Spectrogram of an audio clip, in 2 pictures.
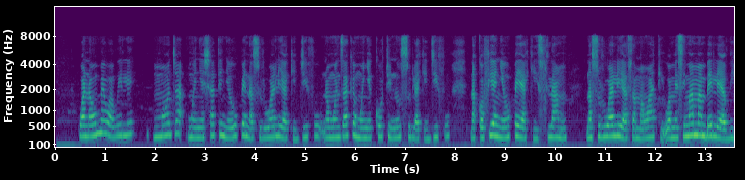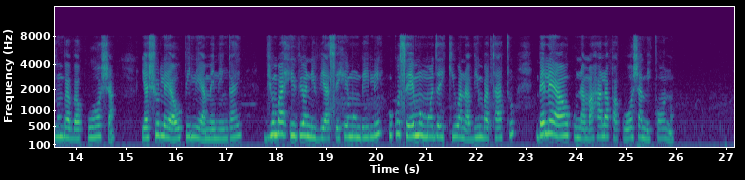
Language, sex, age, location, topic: Swahili, female, 25-35, Nakuru, health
